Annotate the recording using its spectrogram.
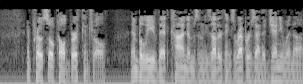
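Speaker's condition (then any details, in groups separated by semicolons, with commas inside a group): No condition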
